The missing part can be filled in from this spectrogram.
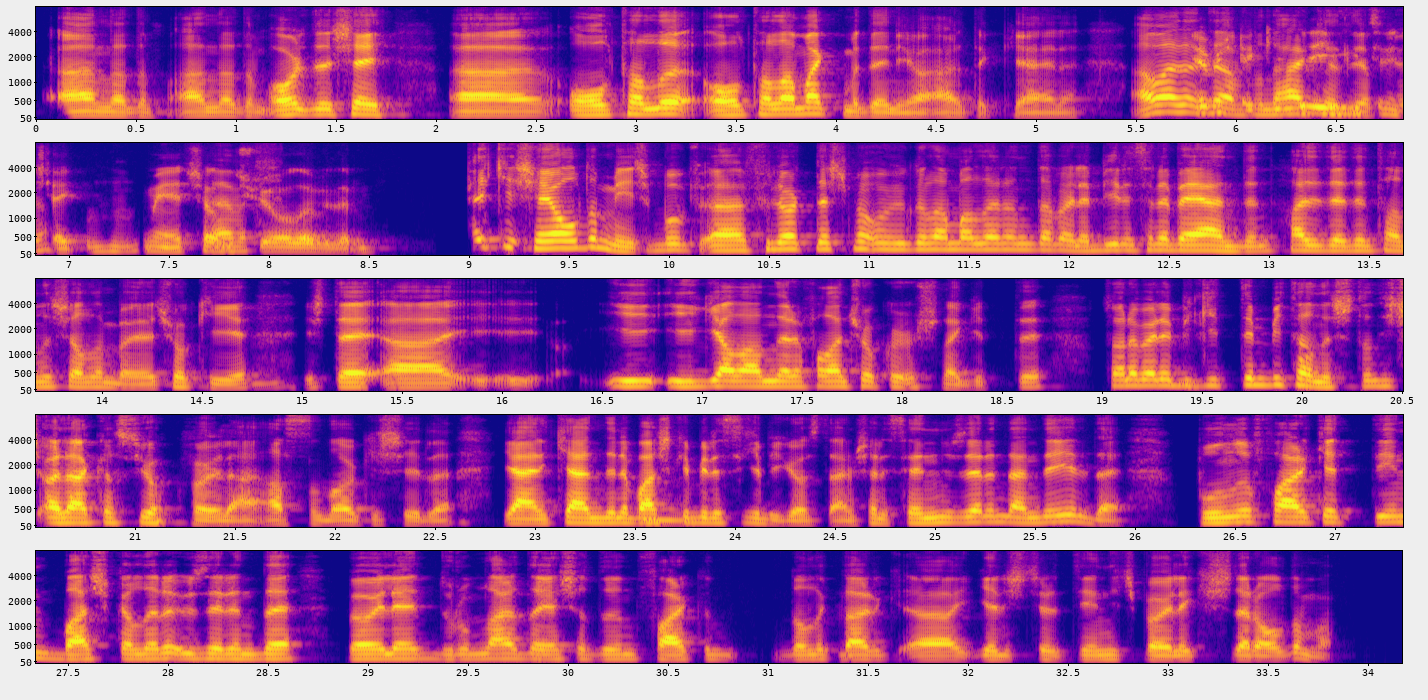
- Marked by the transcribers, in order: unintelligible speech
- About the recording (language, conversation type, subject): Turkish, podcast, Sosyal medyada gösterdiğin imaj ile gerçekteki sen arasında fark var mı?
